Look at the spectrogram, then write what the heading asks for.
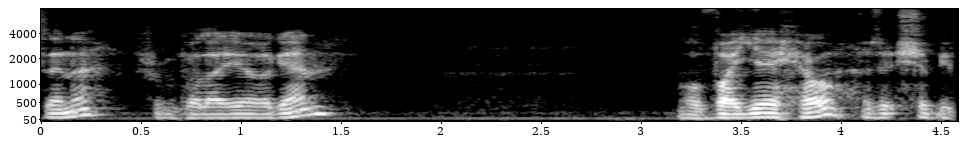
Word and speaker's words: Vallejo: just regular airbrush thinner from vallejo again or vallejo as it should be pronounced so just moisten the lens cloth so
